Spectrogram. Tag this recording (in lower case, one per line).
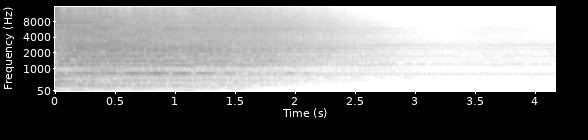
musical instrument
cymbal
music
percussion
hi-hat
